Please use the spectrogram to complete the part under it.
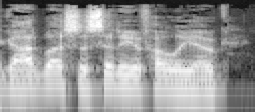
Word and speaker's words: Holyoke: But how did you pronounce this? Holyoke? – Holyoke. – Holyoke, yeah.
